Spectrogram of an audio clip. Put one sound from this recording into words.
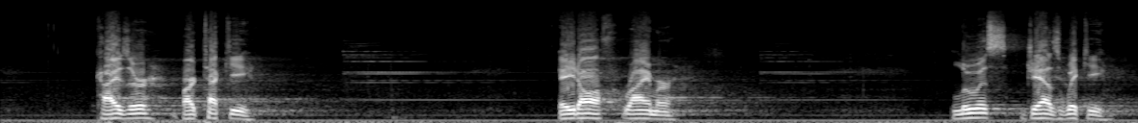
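A man reads out slowly through a microphone in a large echoing hall.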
